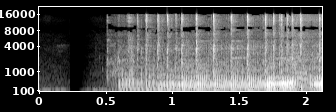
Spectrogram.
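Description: Poulan Pro 18-inch two-stroke chainsaw running, starting about half a second in, its pitch rising and falling as it revs near the end.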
